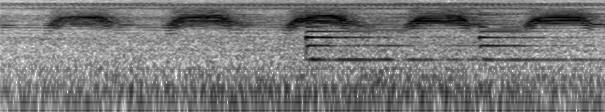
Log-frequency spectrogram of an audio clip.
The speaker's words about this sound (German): Hört sich die Eschenzikade im Mittelmeerraum eher quäkend an, erzeugen manche japanische Zikaden ein metallisches Schrillen, das an eine Schleifmaschine erinnert.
